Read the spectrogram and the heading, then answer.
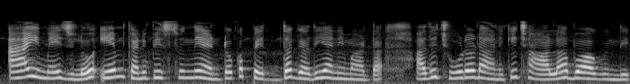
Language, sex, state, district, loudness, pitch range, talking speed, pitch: Telugu, female, Andhra Pradesh, Sri Satya Sai, -16 LUFS, 255-320 Hz, 135 wpm, 295 Hz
